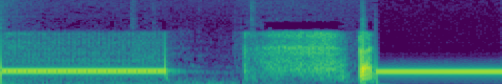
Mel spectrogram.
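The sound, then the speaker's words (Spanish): A steady telephone line tone hums for under a second as a call is dialed, stops, then a burst of static and a sharp click lead into the same tone again, clear and fairly loud with no talking. “Ya estamos marcando y escuchen lo que sucedió, campeones.”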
